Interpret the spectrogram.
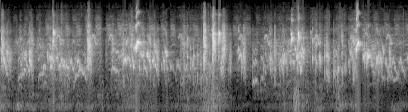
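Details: A pair of budgerigars, Australian parrots kept as pets, chattering continuously with dense overlapping chirps, warbles and short squawks, mostly high-pitched, with faint low rustling underneath.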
